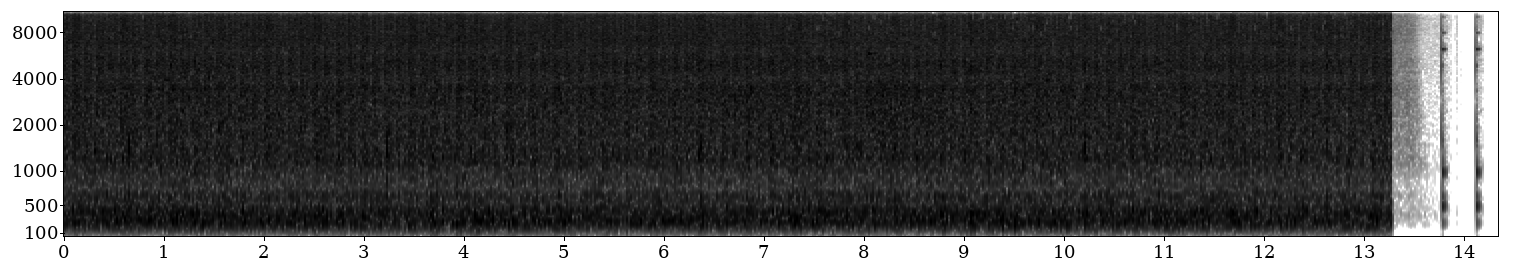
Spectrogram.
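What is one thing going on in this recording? A steam train rumbles steadily along the tracks.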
